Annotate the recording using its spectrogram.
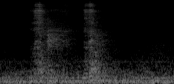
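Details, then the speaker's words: Cat sneezing fit: two quick, hissing sneezes in close succession over a low room hum; sneezing. "The cats are probably gonna make this noise the whole time. And now she has a sneezing fit."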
